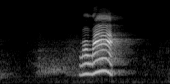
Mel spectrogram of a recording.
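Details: Pet parrot imitating the words "mummy" and "papa": a single short, rising-then-falling voiced syllable with rich harmonics, lasting under half a second, after a soft murmur.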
